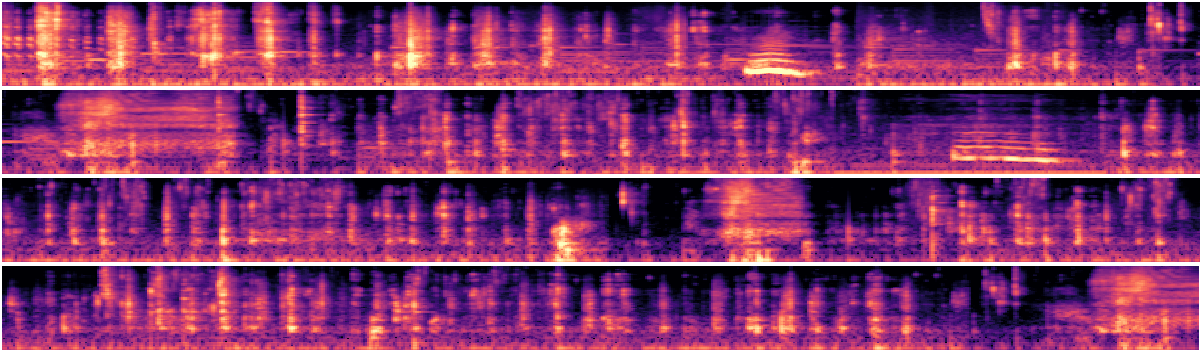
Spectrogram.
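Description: A young woman chews and slurps food close to a microphone.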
